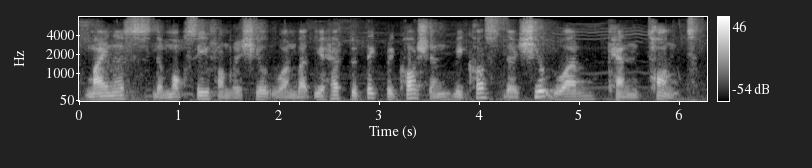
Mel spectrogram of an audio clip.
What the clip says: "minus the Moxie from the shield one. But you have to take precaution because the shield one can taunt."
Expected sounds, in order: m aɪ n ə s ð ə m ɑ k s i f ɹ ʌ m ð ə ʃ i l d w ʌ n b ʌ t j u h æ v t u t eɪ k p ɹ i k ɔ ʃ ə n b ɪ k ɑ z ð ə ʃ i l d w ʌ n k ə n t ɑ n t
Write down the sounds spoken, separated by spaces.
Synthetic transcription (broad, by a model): m aɪ n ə s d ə m ɑ k s i f ɹ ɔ m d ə ʃ i l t w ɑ n b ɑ t j u h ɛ f t u t eɪ k p ɹ i k ɔ ʃ ə n b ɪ k ɑ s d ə ʃ i l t w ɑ n k ə n t ɑ n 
